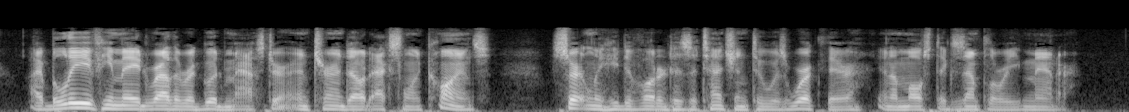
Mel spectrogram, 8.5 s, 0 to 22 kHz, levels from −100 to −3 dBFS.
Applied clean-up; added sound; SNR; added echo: none; none; none; none.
